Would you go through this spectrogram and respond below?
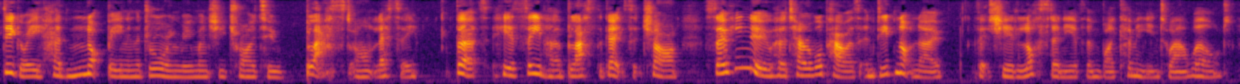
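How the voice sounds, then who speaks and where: A woman's voice: medium pitch, normal speed. Woman reading a children's story expressively. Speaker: storybook reader.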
